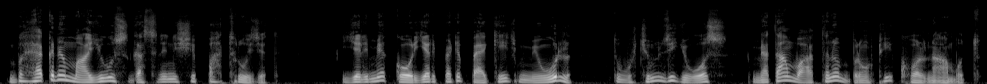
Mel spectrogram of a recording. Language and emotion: Kashmiri, sad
